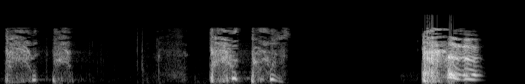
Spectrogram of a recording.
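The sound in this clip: Throat clearing by a speaker pausing during a sermon, with a series of rough, loud hacking bursts, mostly in short pairs separated by gaps, the last burst the longest.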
